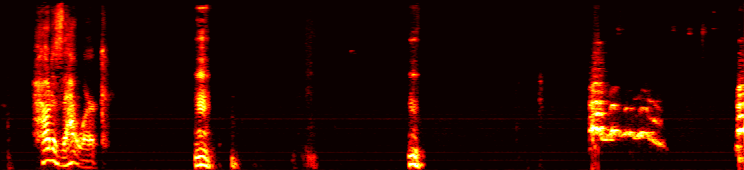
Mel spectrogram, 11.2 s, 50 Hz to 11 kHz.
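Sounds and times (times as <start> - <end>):
speech: 0.6 - 1.6
dog yelping and whining: 8.8 - 10.1.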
